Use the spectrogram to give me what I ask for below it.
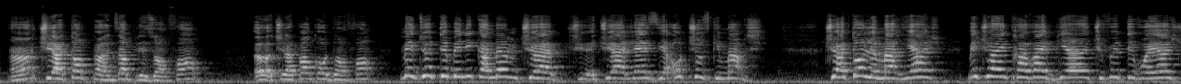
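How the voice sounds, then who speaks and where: A woman's voice: high voice, fairly bright tone, reverberant, a little hiss or hum. A woman host giving an informal sermon to camera, exhorting her listeners, repeating words for emphasis and slipping into English phrases.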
